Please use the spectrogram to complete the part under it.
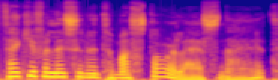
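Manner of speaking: put-on Eastern European accent. Redoing the line he said before: put-on Eastern European accent.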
